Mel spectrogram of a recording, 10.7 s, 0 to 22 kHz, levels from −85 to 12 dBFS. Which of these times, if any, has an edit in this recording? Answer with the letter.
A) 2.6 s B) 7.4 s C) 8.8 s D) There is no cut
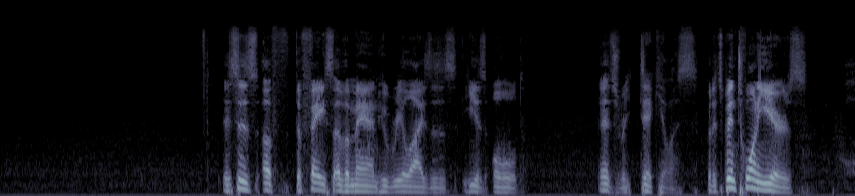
C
